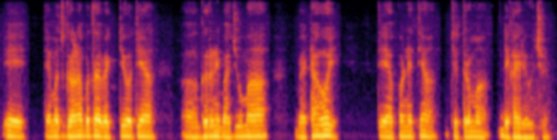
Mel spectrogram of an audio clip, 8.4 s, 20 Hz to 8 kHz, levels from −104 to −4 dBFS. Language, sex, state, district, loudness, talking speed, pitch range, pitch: Gujarati, male, Gujarat, Valsad, -17 LUFS, 130 wpm, 105-115 Hz, 110 Hz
